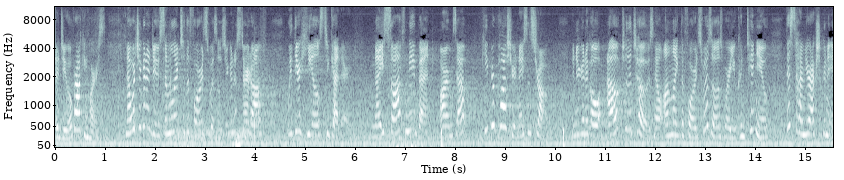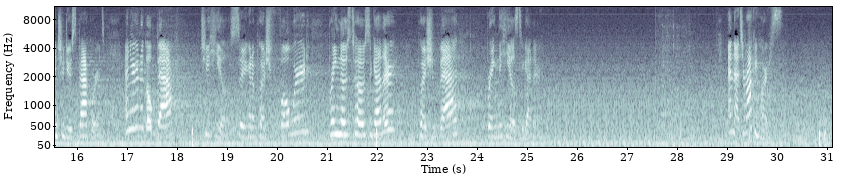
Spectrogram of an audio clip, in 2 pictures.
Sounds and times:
Speech: 0:00.0 - 0:09.8, 0:10.4 - 0:25.3, 0:29.0 - 0:30.1.

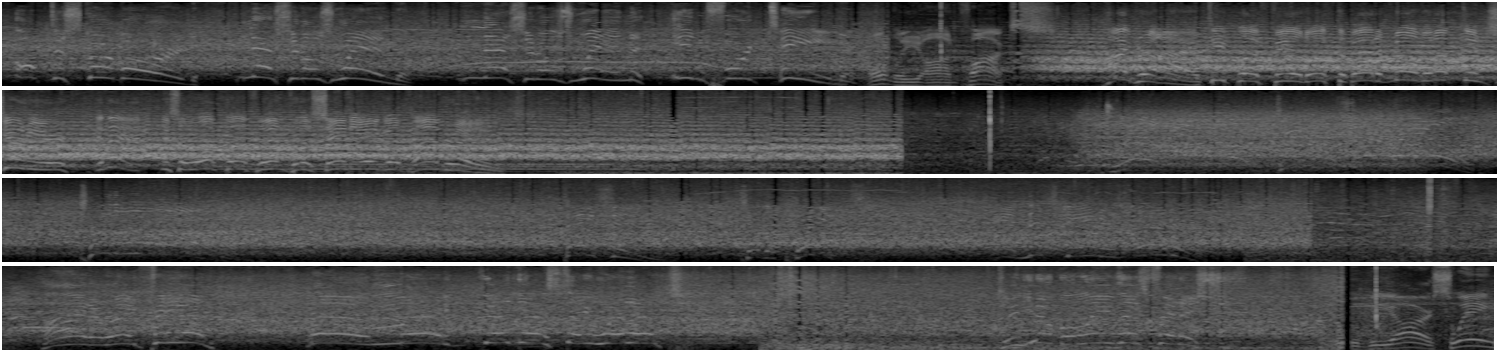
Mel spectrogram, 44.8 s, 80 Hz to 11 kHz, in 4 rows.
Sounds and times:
Speech: 0:00.0 - 0:15.0, 0:33.9 - 0:35.2, 0:36.0 - 0:38.8, 0:41.1 - 0:42.8, 0:43.8 - 0:44.8.

